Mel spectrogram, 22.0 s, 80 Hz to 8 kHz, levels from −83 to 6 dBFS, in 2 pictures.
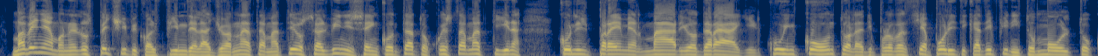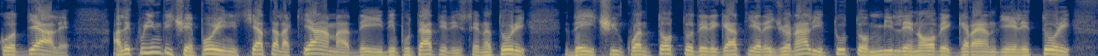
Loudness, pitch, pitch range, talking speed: -17 LUFS, 145 Hz, 130-165 Hz, 140 wpm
